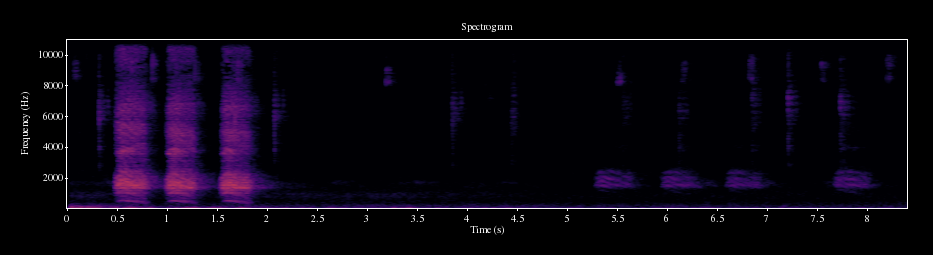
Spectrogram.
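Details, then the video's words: Birds in an evening chorus: three loud, harsh caws open the sequence, followed by softer, repeated calls from a more distant bird and scattered high chirps from other birds. "Birds Evening Chorus"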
